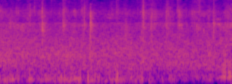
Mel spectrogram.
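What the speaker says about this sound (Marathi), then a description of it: "कंटिन्यू असा पाऊस चालू आहे." Heavy rain that has kept falling for days pours down without a break, a soft, even, wash-like patter with occasional louder drops, heard from a distance and with no voices.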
